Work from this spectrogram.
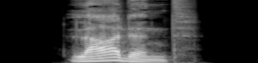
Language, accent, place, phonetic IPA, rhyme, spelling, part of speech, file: German, Germany, Berlin, [ˈlaːdn̩t], -aːdn̩t, ladend, verb, De-ladend.ogg
- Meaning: present participle of laden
